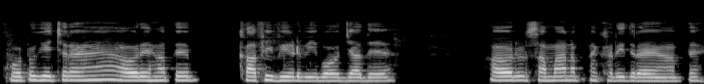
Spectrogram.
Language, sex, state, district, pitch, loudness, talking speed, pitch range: Hindi, male, Bihar, Sitamarhi, 185 Hz, -17 LUFS, 180 wpm, 175-195 Hz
